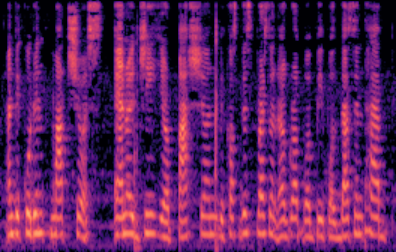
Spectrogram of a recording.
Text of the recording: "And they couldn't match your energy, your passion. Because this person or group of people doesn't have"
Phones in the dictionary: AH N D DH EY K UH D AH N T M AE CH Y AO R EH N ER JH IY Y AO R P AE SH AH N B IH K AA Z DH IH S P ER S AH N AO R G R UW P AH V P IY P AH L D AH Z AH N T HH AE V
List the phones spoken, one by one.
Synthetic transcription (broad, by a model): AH N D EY K UH D AH N T M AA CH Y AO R EH N ER JH IY Y AO R P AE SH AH N B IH K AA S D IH S P ER S AH N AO L G R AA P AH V P IY P AH L D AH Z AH N T HH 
